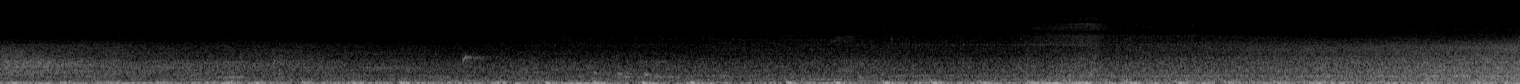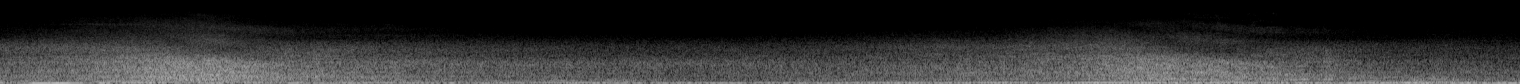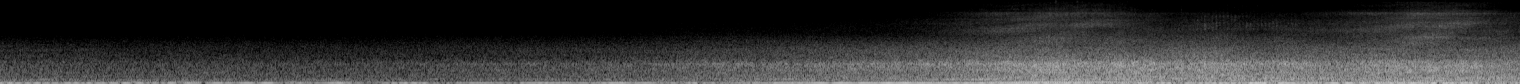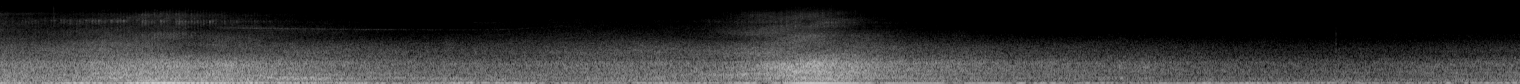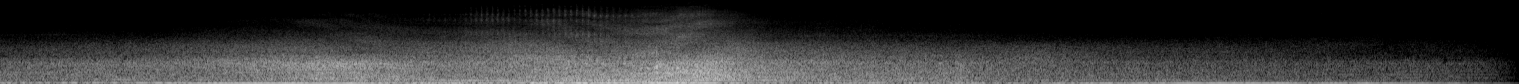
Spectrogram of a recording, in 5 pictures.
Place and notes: Anderlecht, Belgium - Traffic in Av Francois Malherbe
Louder traffic in this busier street. After walking past the quiet areas and gardens you definitely notice the difference here. The close cars prevent one from from hearing into the distance. Sound has closed in again.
